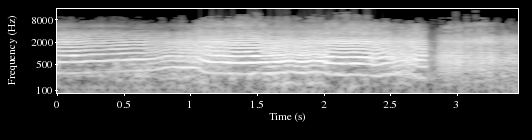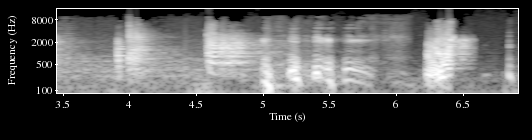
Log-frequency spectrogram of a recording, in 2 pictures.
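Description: A loud, drawn-out buzzing fart let rip in a car just as it starts, wobbling in pitch for about three seconds, then breaking into several shorter sputtering bursts.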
